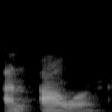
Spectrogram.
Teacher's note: though the word hour start with a consonant letter H but the H is silent in this case first sound is a viral so we cannot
